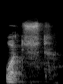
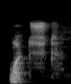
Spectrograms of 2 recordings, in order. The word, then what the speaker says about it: watched: it's just e d watched watched now it has ed but we don't pronounce it with two sounds we don't say watching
